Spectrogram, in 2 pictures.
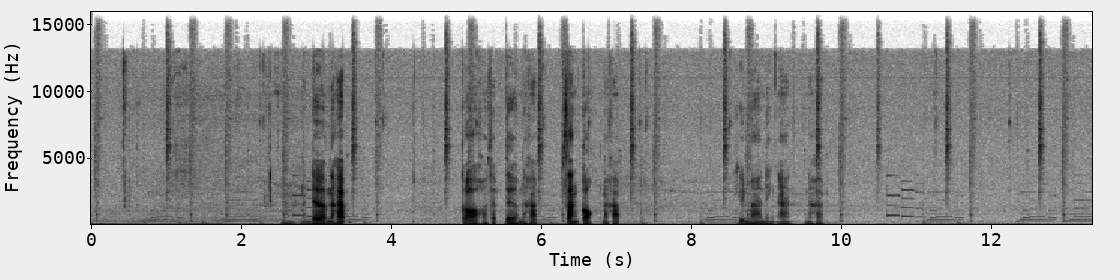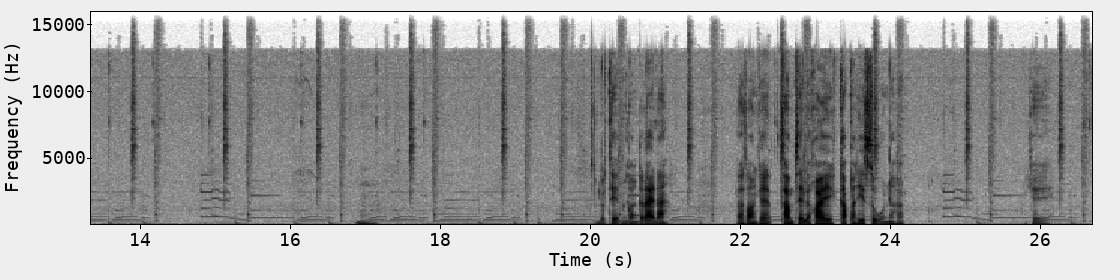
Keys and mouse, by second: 0.8 F4, 9.9-11.6 drag, 12.5-13.9 drag, 14.5 click, 16.4-17.4 drag, 18.1-19.9 drag, 22.9 click.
